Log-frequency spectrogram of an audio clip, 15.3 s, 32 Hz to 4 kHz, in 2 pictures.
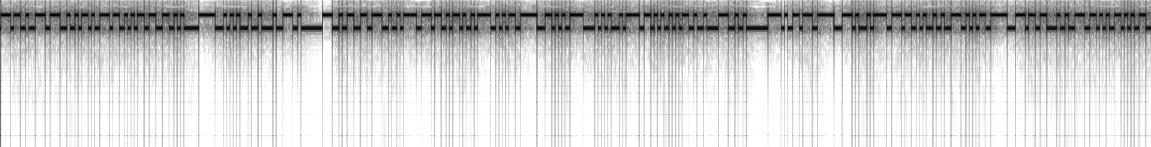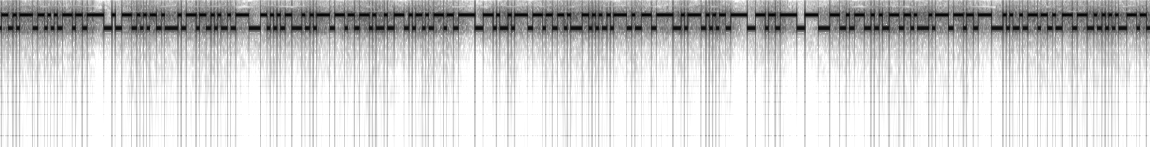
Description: RTTY, about 45.45 baud. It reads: AND SIXTY-NINE DESTROYERS, THE FAST CARRIER TASK FORCE HAD THE GREATEST TONNAGE OF ANY
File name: fsk850 / battleshipnj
